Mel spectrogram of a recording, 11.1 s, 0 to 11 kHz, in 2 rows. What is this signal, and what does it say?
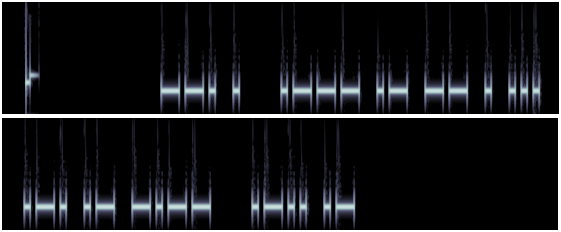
Morse code, heard as a keyed tone, about 20 wpm, 700 Hz. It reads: GE JAMES RAY LA
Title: K1USN SST QSO Practice - 20wpm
